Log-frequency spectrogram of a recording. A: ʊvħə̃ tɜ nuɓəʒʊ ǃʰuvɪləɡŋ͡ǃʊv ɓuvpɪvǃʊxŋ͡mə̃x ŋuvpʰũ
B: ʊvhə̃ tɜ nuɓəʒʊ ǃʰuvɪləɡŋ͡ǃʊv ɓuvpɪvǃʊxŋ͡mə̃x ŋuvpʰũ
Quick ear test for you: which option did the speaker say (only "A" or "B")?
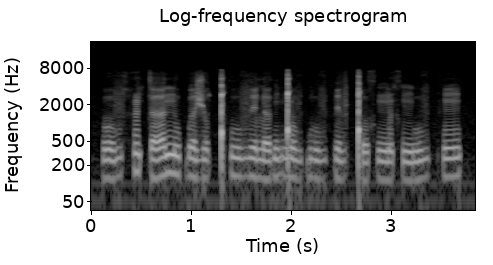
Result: B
